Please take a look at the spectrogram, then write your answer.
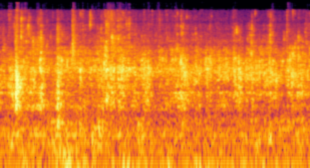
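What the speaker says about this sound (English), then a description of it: "I'm going to remove maybe a little more water this time." Aquarium water runs out of a tank and splashes into a bucket during a water change, a faint, continuous trickling pour with small bubbling spatters.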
